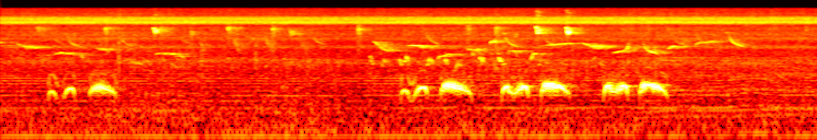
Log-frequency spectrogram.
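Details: Spotted dove serving as a trapping decoy, newly brought along with a new trap, gives soft cooing phrases in short groups of two or three arched notes, amid scattered high chirps of other birds.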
